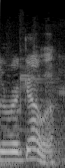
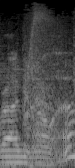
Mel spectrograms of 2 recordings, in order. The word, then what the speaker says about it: Roggenrola: There's a Regella. Is that what it is? I don't know. Roggenrola. Oh, Roggenrola. Okay, well, listen to me mispronounce Pokemon names.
